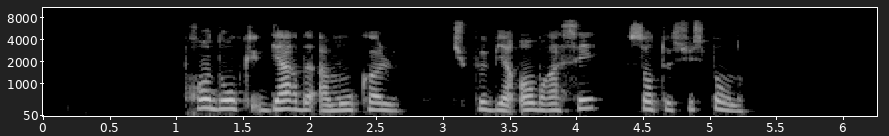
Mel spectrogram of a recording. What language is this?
French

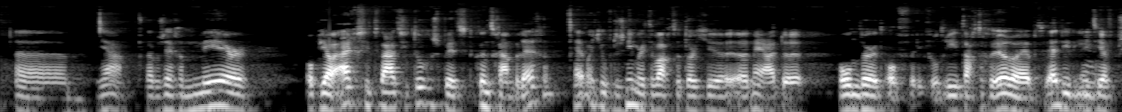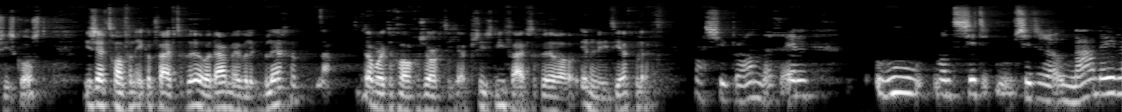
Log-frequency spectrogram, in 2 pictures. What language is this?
Dutch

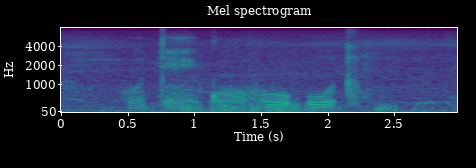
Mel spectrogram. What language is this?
Southern Sotho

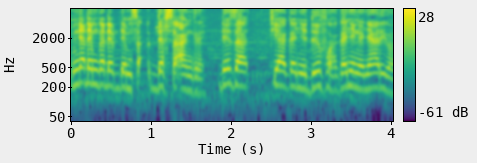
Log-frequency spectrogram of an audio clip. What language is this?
Wolof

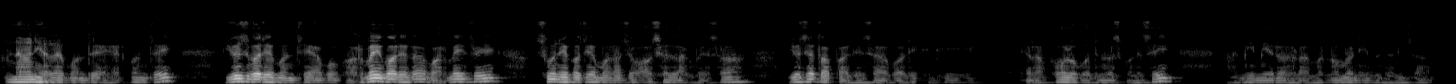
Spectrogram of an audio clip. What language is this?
Nepali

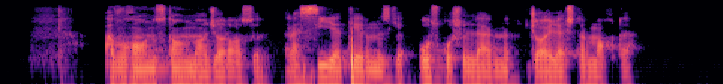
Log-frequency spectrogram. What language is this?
Uzbek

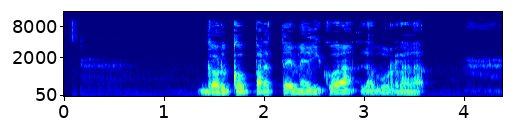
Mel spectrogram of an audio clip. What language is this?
Basque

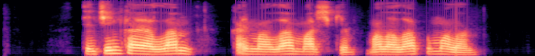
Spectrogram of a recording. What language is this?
Chuvash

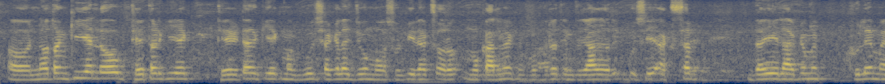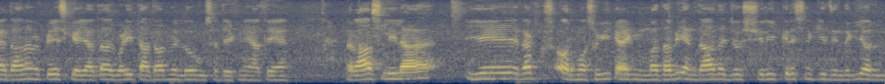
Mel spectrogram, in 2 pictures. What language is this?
Urdu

